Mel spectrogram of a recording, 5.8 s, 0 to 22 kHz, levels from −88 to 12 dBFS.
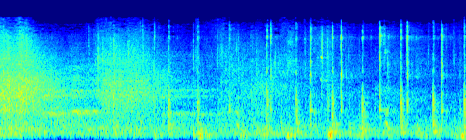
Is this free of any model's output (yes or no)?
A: no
